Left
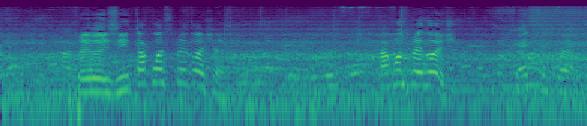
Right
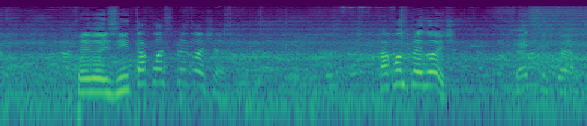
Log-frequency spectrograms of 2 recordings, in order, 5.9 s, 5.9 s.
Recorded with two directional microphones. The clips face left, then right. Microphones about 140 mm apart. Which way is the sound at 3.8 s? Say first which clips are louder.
Right 3 dB; 25° right (ahead or behind).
